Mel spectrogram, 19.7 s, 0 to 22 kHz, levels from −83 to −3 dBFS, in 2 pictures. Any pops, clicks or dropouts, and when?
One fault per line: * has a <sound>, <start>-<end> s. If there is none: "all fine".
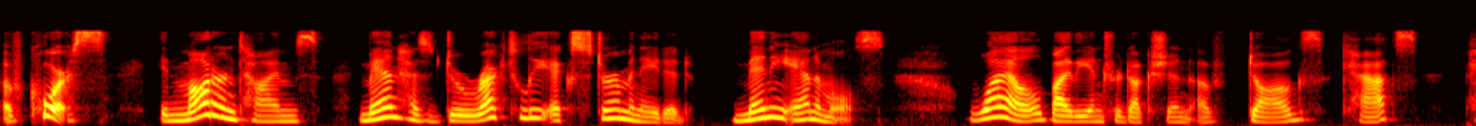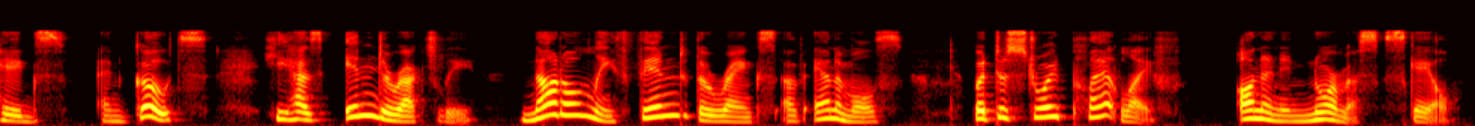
all fine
